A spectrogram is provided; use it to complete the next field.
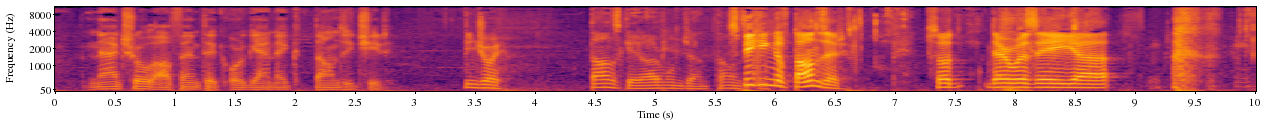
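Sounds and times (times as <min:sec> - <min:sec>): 
speech: 0:00.3 - 0:03.9, 0:04.5 - 0:09.6
chewing dried pear into microphone: 0:06.6 - 0:07.9.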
